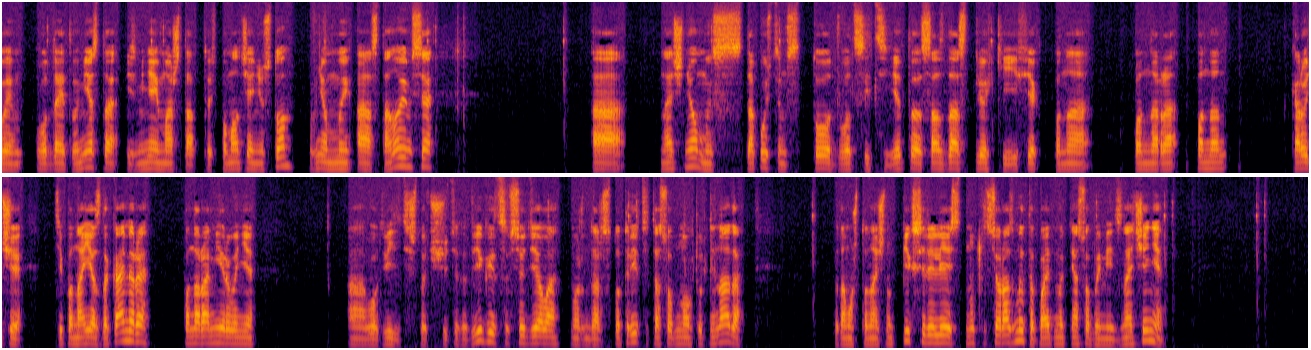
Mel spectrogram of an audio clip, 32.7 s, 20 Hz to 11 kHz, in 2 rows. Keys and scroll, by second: 4.1 u, 5.7 F9, 10.5 KP_2, 24.9 KP_1, 25.0 KP_3, 25.1 KP_Enter.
